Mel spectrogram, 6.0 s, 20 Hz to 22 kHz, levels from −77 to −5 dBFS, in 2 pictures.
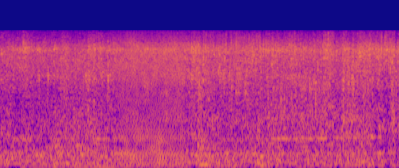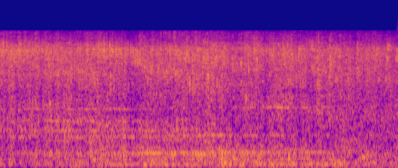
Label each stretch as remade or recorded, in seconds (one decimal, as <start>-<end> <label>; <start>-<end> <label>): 0.0-0.9 recorded; 0.9-1.4 remade; 1.4-6.0 recorded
